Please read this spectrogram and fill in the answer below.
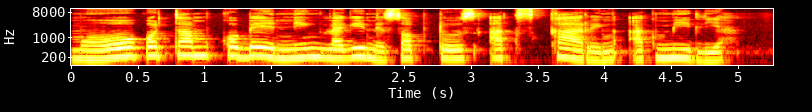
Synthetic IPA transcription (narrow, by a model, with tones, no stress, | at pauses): mo˨o˦ko˦ta˦mko˦be˦ni˦ŋla˨ɡɪ˦nɪ˨sɔ˦ptosa˦kska˦ɾi˨ŋa̰˨kmi˦li˨a˨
